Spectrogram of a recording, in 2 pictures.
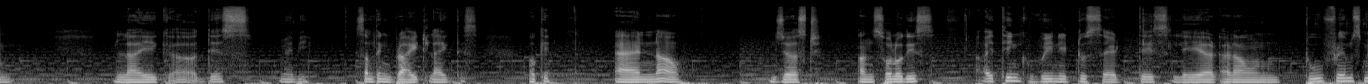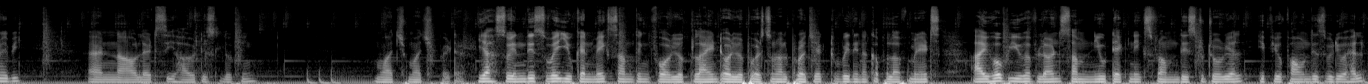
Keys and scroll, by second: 9.4 ctrl+KP_Decimal, 11.4 =, 15.6 space.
